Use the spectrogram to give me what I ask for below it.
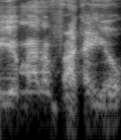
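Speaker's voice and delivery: breathless, whispered gangster voice, squeezed out on little air. Long-winded and struggling to catch a breath, break into a Joe Pesci voice, out of air. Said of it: "talking like Joe Pesci because I'm running out of air".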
